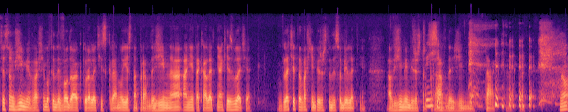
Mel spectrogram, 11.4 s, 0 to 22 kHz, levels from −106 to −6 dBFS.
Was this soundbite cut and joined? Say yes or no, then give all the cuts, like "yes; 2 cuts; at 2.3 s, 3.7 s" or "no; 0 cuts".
no; 0 cuts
